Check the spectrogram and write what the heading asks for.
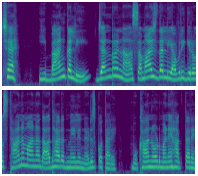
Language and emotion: Kannada, disgusted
